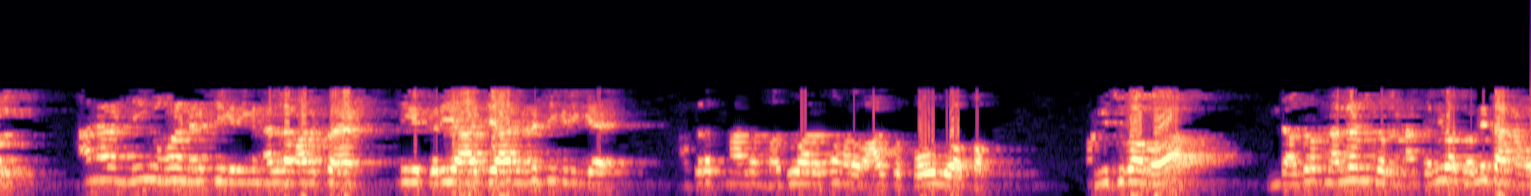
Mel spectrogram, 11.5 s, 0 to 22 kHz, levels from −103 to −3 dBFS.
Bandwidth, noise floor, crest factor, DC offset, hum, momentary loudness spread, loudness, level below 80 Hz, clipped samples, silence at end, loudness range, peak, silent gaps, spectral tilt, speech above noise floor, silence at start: 4 kHz; -67 dBFS; 10 dB; under 0.1%; none; 12 LU; -10 LUFS; -46 dBFS; 2%; 0 s; 3 LU; 0 dBFS; none; -8.5 dB/octave; 57 dB; 0 s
